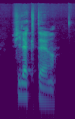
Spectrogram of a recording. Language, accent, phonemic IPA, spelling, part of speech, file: French, France, /fi.lak.tɛʁ/, phylactère, noun, LL-Q150 (fra)-phylactère.wav
- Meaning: 1. phylactery 2. speech bubble, thought bubble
